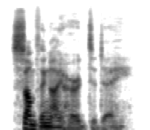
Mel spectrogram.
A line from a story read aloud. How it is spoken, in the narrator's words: he said hoarsely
